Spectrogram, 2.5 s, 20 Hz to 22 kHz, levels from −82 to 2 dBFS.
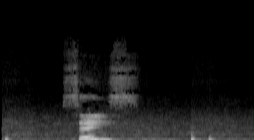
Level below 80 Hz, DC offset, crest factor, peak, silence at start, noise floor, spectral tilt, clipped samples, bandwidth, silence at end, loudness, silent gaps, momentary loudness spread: -54 dBFS; under 0.1%; 22 dB; -8 dBFS; 0.05 s; -51 dBFS; -4.5 dB/octave; under 0.1%; 15.5 kHz; 0.4 s; -25 LUFS; none; 24 LU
